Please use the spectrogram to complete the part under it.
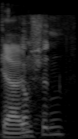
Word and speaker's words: Ghosn: Charles, bloke I can't pronounce his surname, Ghosn? – Ghosn. – Gosh.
